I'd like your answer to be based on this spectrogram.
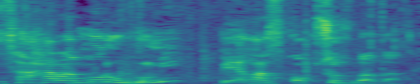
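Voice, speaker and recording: A man's voice: very high-pitched, a little fast, a bit bright, slight background noise. A man voicing a sarcastic young village lad in a comic cartoon, complaining in exaggerated Bangladeshi dialect over music. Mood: sarcastic grumbling. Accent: Bangladeshi, Dhaka-area dialect.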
